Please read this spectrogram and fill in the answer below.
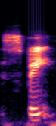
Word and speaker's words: Spate: say uh with terry spite is that how you say terry's last name it's actually spate it rhymes with wait thank you state okay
